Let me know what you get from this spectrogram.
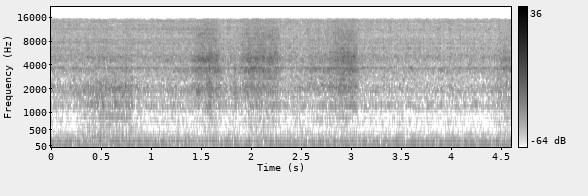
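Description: Demolition derby car's engine idling steadily, heard from inside the car. Three short hisses come in the middle, about half a second to a second apart.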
